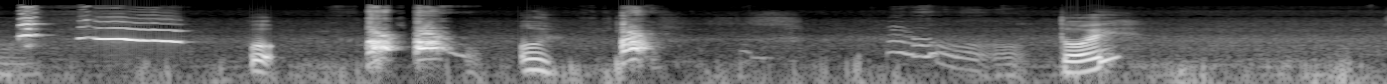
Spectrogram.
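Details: Talkative Pomapoo puppy, a Pomeranian and poodle mix, 'chatting' with a series of high yelps and wavering whines, some sliding down in pitch, irregularly spaced with brief pauses; a person's voice is faint in the background.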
